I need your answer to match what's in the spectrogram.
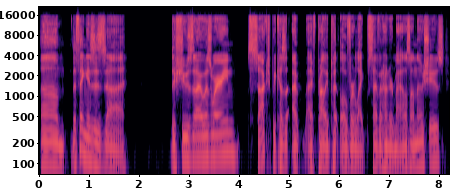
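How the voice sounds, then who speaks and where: A man's voice: low voice, normal speed, clean tone, no echo, clean studio sound. A young man hosting a casual podcast chat, laid-back and full of fillers. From Minnesota, USA. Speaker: host.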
